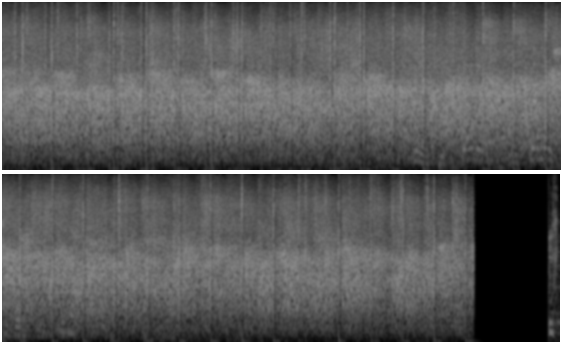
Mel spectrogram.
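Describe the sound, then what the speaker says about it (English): Vigorous applause from a conference audience after a keynote lecture, steady and loud for about ten seconds, likely with voices mixed in, before cutting off into a brief silence. "I think we should give a big hug and clap to Professor Pöhlmann"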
